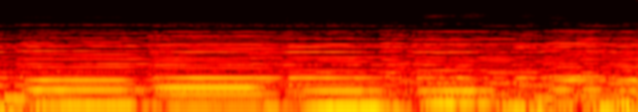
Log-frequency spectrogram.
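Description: Pipe organ playing a closing voluntary: sustained full chords over a deep pedal bass, changing about every second or so.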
